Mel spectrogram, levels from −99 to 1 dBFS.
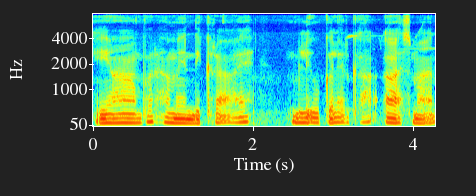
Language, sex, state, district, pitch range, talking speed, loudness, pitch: Hindi, male, Himachal Pradesh, Shimla, 110-125 Hz, 140 wpm, -20 LUFS, 120 Hz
